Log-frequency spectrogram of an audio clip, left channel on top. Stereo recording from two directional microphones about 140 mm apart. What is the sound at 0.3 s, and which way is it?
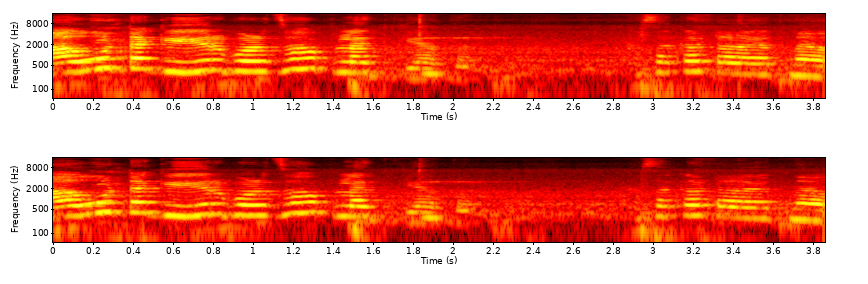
Speech, 10° left (ahead or behind).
